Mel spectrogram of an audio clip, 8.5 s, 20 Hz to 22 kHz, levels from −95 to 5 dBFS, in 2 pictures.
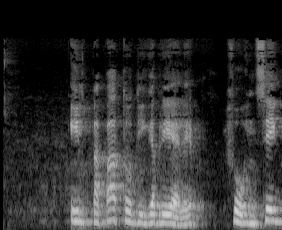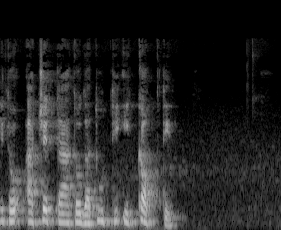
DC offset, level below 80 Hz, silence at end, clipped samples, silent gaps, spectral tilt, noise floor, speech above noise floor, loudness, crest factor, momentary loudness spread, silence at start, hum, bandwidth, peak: under 0.1%; -62 dBFS; 1.6 s; under 0.1%; none; -6.5 dB/octave; -66 dBFS; 44 dB; -24 LUFS; 18 dB; 10 LU; 1.05 s; none; 11.5 kHz; -6 dBFS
